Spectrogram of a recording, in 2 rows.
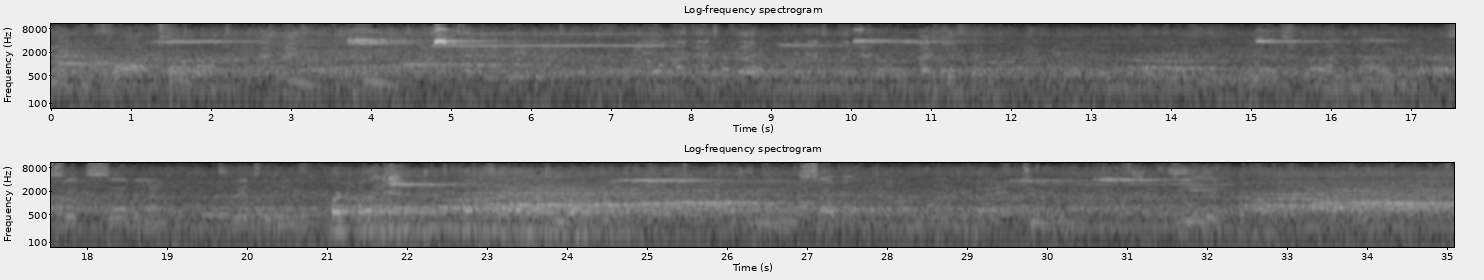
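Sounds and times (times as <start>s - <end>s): crowd chatter in sports hall: 0.0s - 35.0s
high whistle tones: 1.3s - 2.7s, 3.7s - 7.8s, 9.1s - 11.2s, 15.0s - 16.0s, 21.7s - 22.8s, 24.4s - 26.8s, 29.5s - 31.7s.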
